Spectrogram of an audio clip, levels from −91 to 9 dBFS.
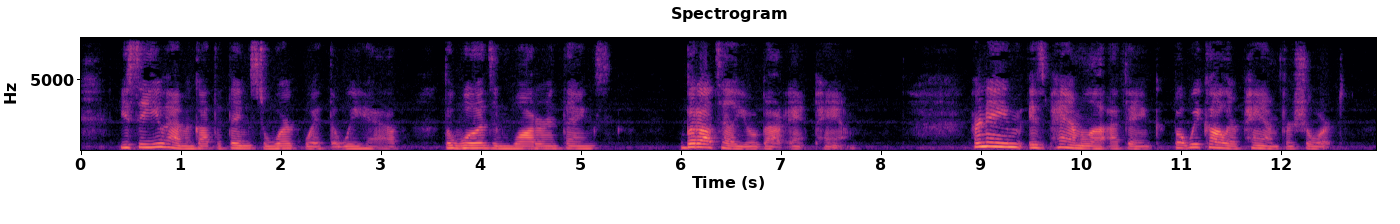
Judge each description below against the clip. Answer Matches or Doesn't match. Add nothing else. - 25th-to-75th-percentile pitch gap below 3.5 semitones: Doesn't match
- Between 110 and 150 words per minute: Doesn't match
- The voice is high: Doesn't match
